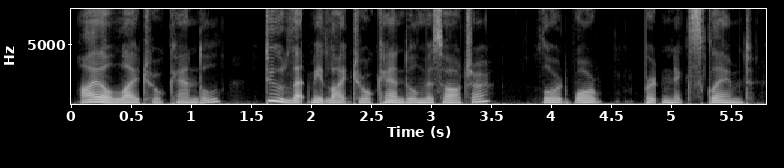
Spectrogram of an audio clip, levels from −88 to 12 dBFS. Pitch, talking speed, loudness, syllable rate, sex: 170 Hz, 155 wpm, -20 LUFS, 4.6 syllables/s, female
